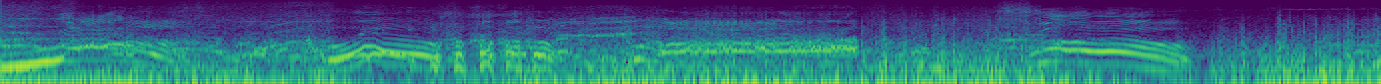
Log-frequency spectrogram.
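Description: Wind roars past at speed.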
